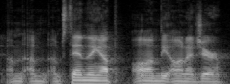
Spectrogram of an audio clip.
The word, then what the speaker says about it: Onager: know some of you I think the correct pronunciation is with like a hard G sound but I gotta go with like the soft J sound for oranger because it just sounds right to me so I apologize if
